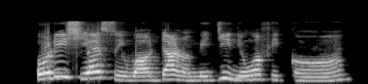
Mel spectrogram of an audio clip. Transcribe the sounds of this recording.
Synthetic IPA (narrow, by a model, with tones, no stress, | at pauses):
o˧ɾi˦˨ʃe˧˦ɛ˦˨sũ˨i˨wa˨ɔ˨da˨˦ɾ̃ã˨me˨˧d͡ʒi˦˨nĩ˧˦w̃ɔ̃˦fi˧kã˨˦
